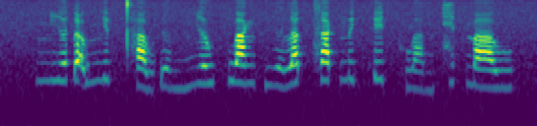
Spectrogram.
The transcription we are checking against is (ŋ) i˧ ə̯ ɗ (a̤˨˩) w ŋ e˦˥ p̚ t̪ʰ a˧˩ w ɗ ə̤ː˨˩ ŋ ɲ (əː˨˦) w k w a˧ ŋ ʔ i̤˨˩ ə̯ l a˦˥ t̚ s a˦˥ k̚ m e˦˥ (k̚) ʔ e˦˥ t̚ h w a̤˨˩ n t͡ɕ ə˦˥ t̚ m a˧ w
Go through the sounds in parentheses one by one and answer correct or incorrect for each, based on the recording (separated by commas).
incorrect, incorrect, correct, correct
